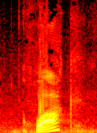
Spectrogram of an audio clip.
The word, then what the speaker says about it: Kwak: Is it K-W-A-K? – Yeah. – Yeah. – Quak? Quak is how it's pronounced. – Quak? – Quak is the correct way, but for some reason I can't say that right every time.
